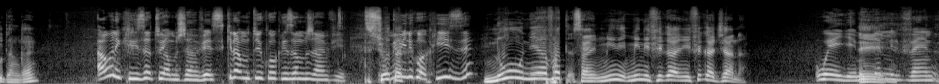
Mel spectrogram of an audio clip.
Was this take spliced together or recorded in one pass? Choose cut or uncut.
uncut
